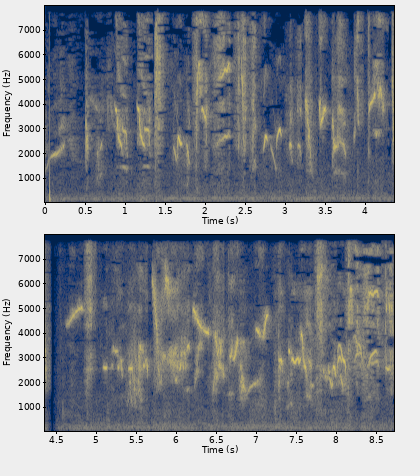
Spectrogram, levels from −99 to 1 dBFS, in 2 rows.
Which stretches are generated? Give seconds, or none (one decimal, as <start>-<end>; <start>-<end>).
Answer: 3.0-7.9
